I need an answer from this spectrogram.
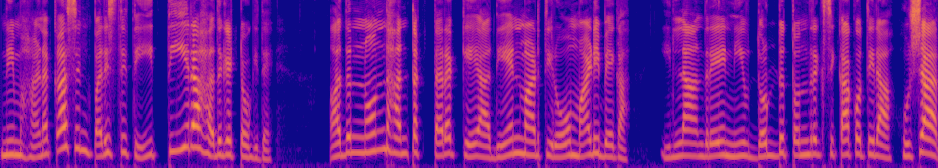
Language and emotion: Kannada, angry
